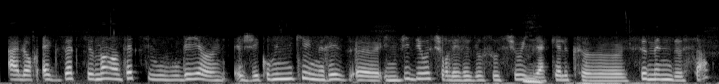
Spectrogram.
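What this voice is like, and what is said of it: Southern French Sète accent. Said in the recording (French): “moi je suis originaire de Sète ... Mon accent me trompera toute ma vie”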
